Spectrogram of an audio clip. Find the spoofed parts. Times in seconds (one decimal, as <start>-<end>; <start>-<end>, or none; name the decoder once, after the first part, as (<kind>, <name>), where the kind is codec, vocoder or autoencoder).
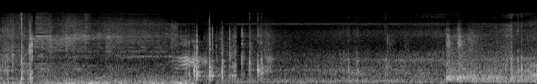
1.3-4.5 (vocoder, BigVGAN v2)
